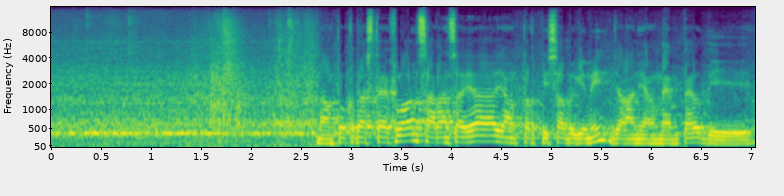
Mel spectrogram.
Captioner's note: teflon paper sound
